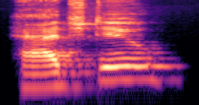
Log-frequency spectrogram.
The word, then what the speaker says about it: Hajdu: So I've got they'll be probably labeled proprietary red, just because I try not to label anything Cabernet under the Hajdu brand, just to avoid any overlap.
